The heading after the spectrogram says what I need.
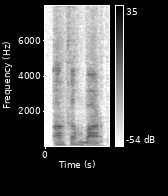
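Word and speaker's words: Acámbaro: Did I say that right? Acambaro? Acambaro? You pronounced it perfectly.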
